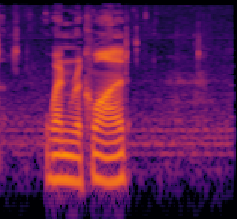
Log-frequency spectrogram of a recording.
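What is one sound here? A man calls out briefly and clearly.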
